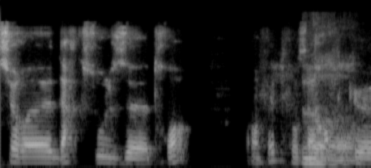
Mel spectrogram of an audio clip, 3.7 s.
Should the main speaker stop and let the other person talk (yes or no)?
no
